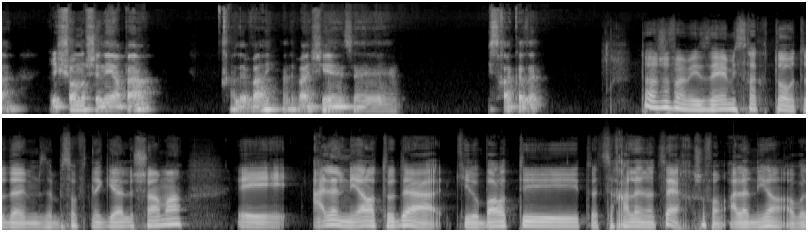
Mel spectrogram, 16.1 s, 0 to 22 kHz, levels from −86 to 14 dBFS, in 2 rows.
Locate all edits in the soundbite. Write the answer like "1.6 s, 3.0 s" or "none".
none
